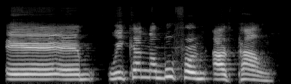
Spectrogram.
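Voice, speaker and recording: High-voiced woman with a Basque accent. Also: a bit bright, smooth. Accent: Basque Spanish. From Basque Country, northern Spain. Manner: halting non-native English. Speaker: film-maker guest in live chat. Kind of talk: casual live video chat. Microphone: video call. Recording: dull lo-fi video-call audio.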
